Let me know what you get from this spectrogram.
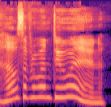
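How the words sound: It is said in a put-on chill voice.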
